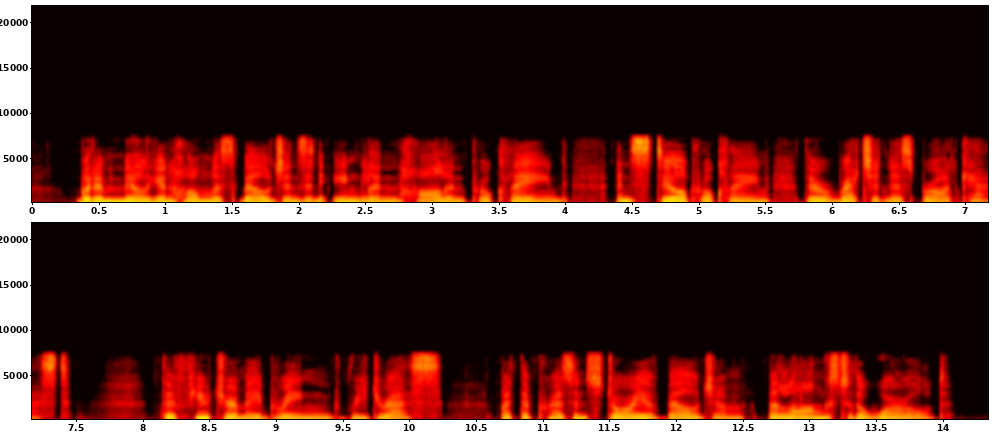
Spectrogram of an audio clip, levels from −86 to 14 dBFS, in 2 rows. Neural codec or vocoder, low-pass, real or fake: none; 7.2 kHz; real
